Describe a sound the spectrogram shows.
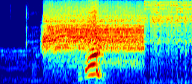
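A young man screams in fright.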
